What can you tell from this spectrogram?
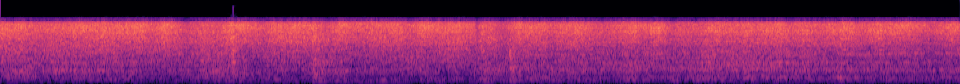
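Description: Snare drum swept with brushes: a steady swishing hiss with no distinct strokes.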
